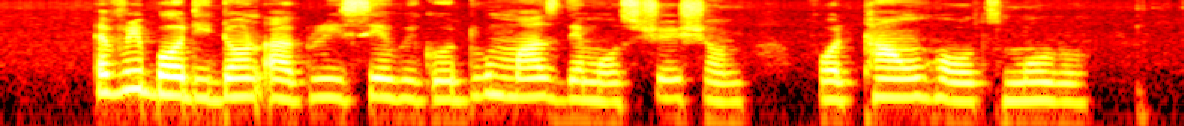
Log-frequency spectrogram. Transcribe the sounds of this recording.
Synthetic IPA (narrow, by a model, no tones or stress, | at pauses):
ɛvɹibɔdidɔ̃ntaɡɹisewiɡodumasdɛmɔ̃nstɹeʃɔ̃n | fɔtʰãʊ̃nɦɔltumɔɹo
